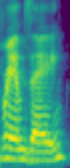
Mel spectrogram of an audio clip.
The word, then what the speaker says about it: Ramsy: m s y and they say oh Ramsey I said no ramse and they say R A Ms a y I said yes ramse not ramse e you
